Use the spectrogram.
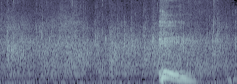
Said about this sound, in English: God's been faithful. So can we give God an applause this morning for his faithfulness?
